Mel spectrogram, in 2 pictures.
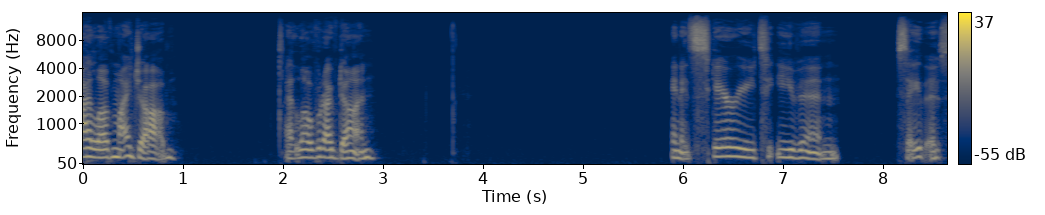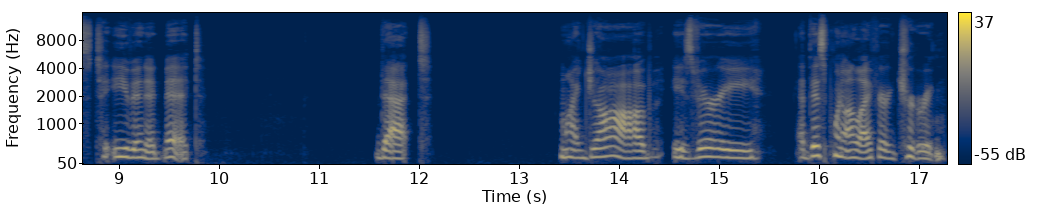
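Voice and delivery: tearful speech, crying while talking. Talking about loving their job as a hairdresser, crying while talking. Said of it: "I can't even say it without fucking crying".

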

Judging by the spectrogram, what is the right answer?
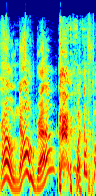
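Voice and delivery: very high, very loud dude voice, swooping. Retelling how the guy at a party answered: impersonating a guy at a party. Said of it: "that impersonation is fucking crazy".

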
